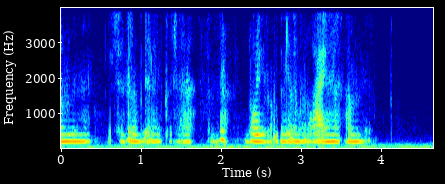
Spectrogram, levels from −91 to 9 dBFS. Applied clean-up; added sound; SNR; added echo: neural diffusion model UNIVERSE++.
